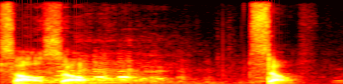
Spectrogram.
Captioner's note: laughter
